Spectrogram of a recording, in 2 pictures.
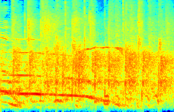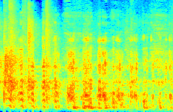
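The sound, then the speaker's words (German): A large audience at the main stage of a hacker congress in Prague applauds and cheers, dense clapping mixed with whoops and a whistle, filling the space at a steady, lively volume for several seconds before thinning slightly toward the end. “Ein riesiges Publikum!”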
